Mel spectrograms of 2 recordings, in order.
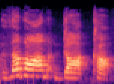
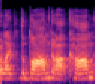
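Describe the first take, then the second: First: "The bomb dot com" slow, each word stretched and louder; drawn-out emphasis. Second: Said in the usual way. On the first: Shown as a demonstration.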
